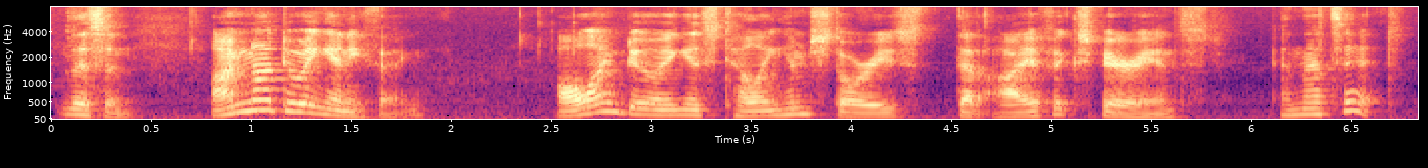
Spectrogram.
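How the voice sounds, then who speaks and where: A man with a middle-pitched voice hosts a casual livestream. He chats loosely with co-hosts and viewers. His announcements are jokey and playfully theatrical. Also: big pitch swings, normal speed. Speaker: host of a book club livestream.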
